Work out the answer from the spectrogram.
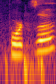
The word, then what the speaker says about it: Forza: It's a It's actually pronounced Forza.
